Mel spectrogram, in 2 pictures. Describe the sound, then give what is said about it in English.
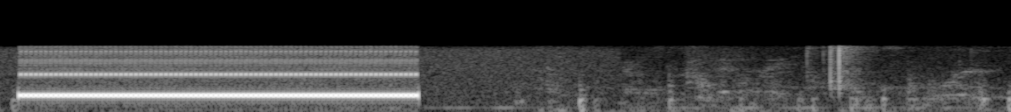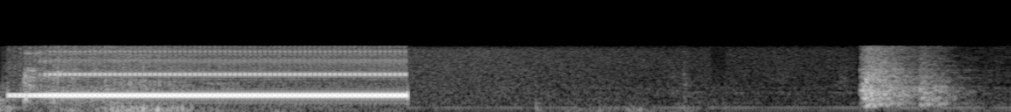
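Telephone ringback while a call is dialed: two long, steady electronic ring tones separated by a pause of faint rustling, then a short burst of tone at the very end. No voices. “Okay, dialing.”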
